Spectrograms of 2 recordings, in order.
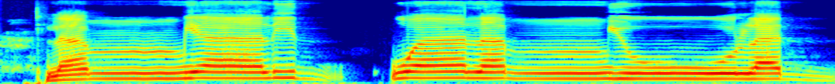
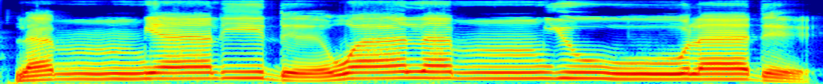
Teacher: di sini qalqalahnya qalqalah kubro. Jadi pantulannya lebih kuat sedikit. Ya, lebih kuat sedikit karena berada di akhir kalimat dan dia berhenti padanya.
